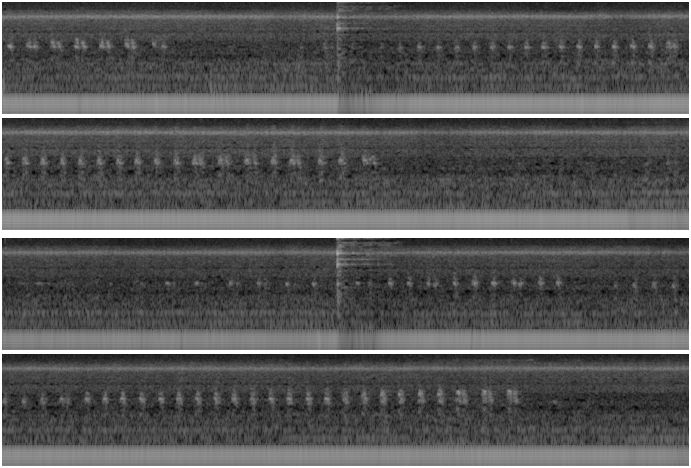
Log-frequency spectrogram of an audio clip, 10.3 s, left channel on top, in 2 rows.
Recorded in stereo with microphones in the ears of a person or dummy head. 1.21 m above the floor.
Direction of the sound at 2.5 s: 25° right (ahead or behind).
